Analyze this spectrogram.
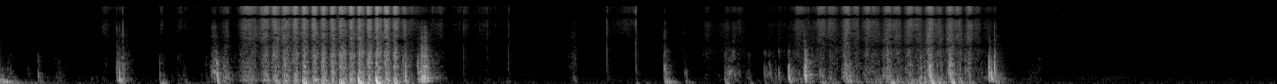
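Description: Rubber balloon rubbed hard against hair, a scratchy squeaking rub in two spells of about two seconds each, one around two seconds in and one near eight seconds in, charging the balloon with static electricity. It stops about ten seconds in.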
